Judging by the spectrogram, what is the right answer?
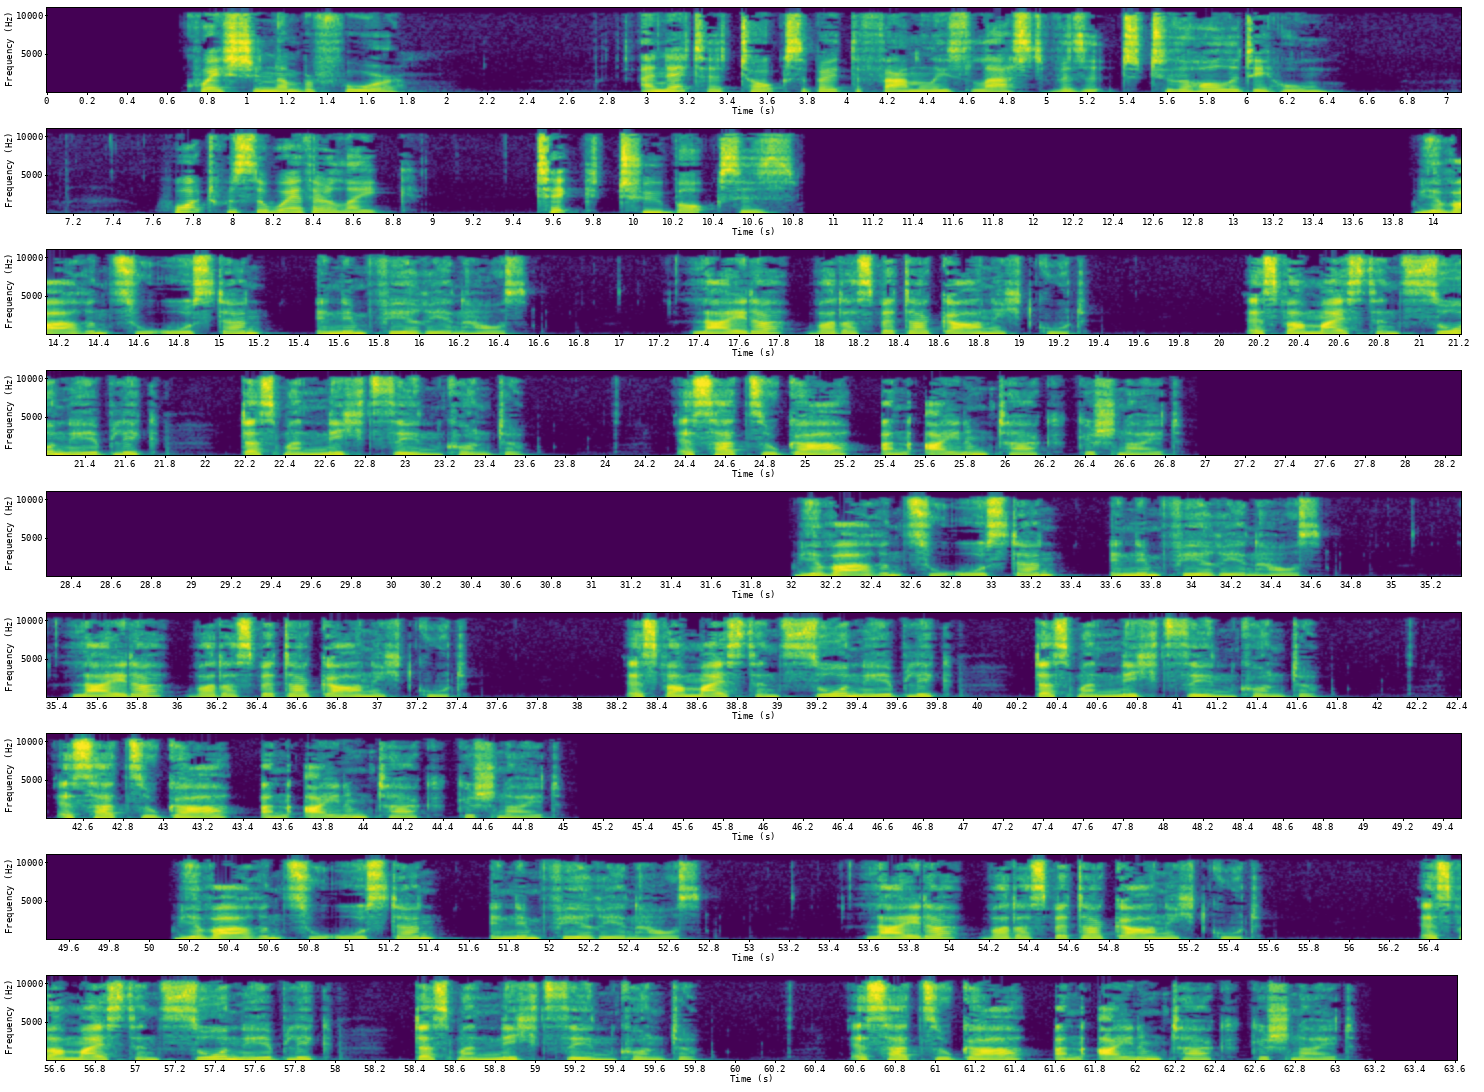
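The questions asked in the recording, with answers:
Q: What was the weather like?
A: Mostly foggy; it even snowed one day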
